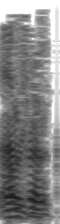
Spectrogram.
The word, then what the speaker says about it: Oregon: No, it's like Oregon. It's Oregon.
